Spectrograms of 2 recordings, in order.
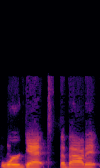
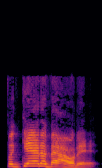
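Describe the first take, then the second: First: It is said in a standard accent. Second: It is said in a regional accent. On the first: "instead of" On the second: "like they say"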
